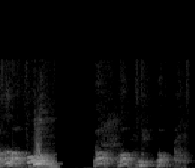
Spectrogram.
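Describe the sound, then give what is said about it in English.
A dog barks: one longer bark, then a short pause, then a run of several quick barks of similar loudness. “And Barkley is now barking. Barkley has joined the conversation.”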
